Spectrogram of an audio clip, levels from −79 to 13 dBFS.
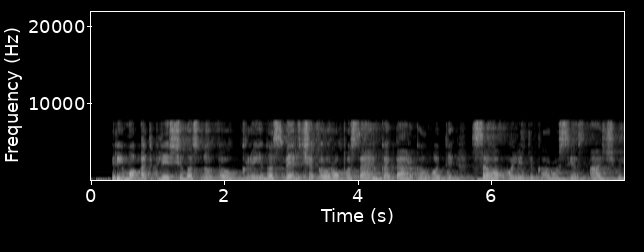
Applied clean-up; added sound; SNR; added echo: none; Bass guitar; 11 dB; reverberation time 1.0 s.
